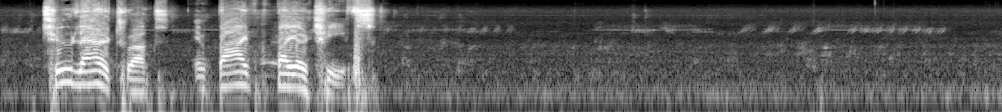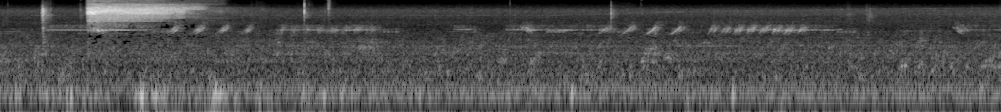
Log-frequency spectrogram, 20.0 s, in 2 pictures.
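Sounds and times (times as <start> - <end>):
loud hiss: 10.9 - 12.0
songbird chirping trills: 14.6 - 18.5.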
